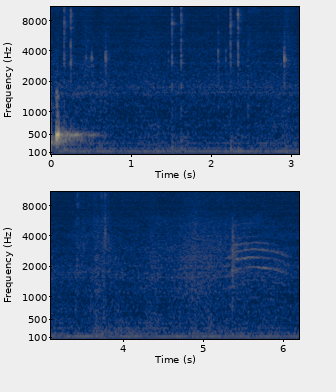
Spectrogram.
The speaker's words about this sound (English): God, my kitty. Yeah, my kitty is like fucking screaming over there.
